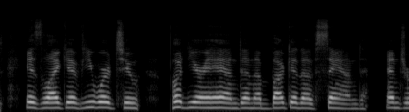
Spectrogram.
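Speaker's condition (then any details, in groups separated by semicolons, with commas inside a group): Primary lateral sclerosis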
